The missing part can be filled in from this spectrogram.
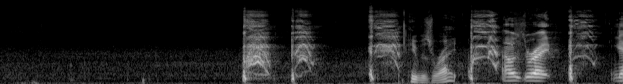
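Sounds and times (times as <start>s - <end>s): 
person coughing after a cigar retrohale: 2.4s - 4.1s, 5.7s - 6.0s
speech: 4.1s - 6.2s.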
